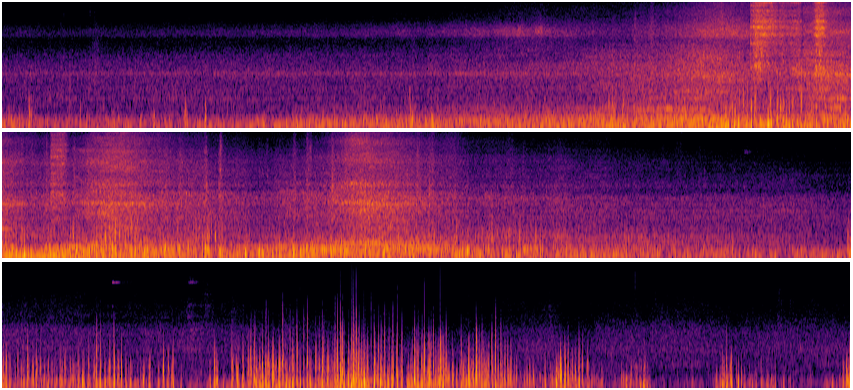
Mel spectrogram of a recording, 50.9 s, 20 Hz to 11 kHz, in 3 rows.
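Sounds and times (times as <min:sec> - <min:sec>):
train passing with hiss: 0:00.0 - 0:36.1
diesel train engine rumble: 0:00.0 - 0:50.9
wind on microphone: 0:00.0 - 0:50.9.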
